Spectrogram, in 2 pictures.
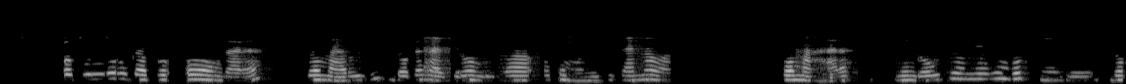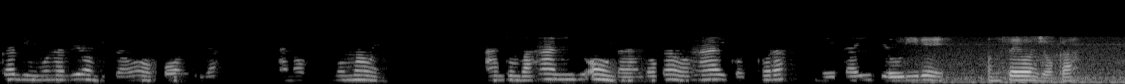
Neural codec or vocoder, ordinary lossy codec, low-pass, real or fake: none; AAC, 16 kbps; 3.6 kHz; real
